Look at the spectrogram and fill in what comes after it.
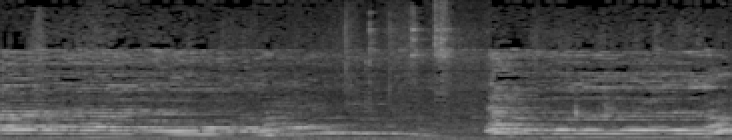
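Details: Dogs Denali and Echo reply to played-back calls of Mishka and Laika with a sustained howl that sags and rises, then a second long, steady howled note, over a constant low household hum.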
